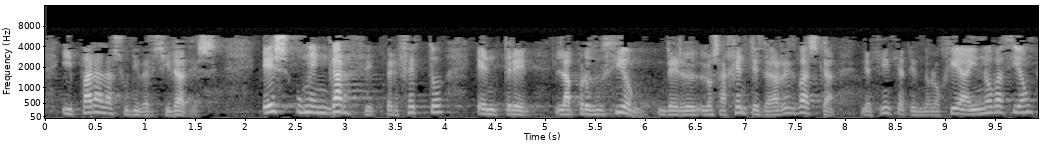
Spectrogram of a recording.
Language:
Spanish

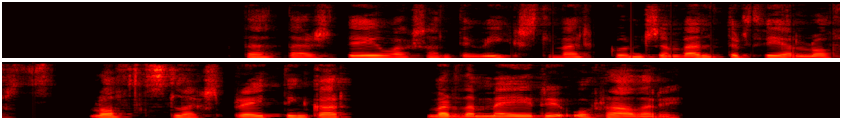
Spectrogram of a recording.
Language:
Icelandic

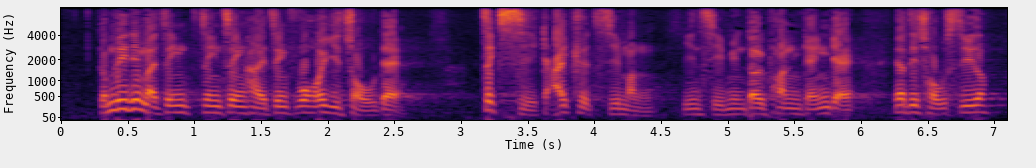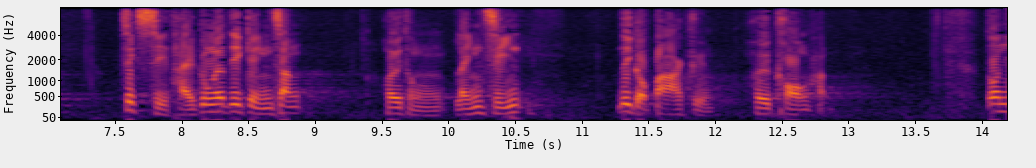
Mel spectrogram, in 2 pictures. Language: Cantonese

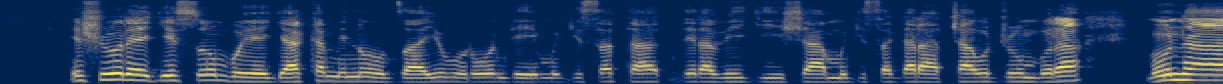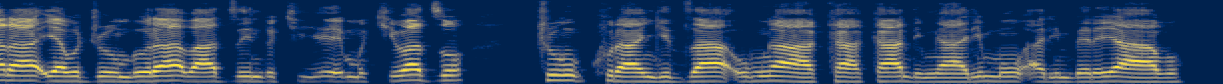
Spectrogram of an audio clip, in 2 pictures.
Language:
Rundi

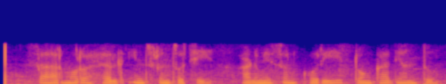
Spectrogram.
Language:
Odia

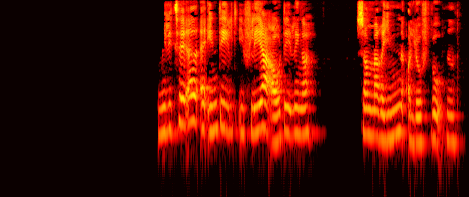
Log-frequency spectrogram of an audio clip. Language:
Danish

